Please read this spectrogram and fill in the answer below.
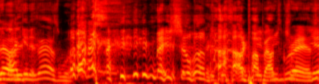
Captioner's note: everyone laughing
